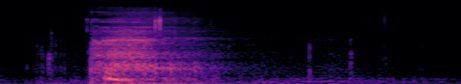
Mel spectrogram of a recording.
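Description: A man's sigh: one breathy exhale with a brief voiced start about half a second in, fading away within about a second.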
